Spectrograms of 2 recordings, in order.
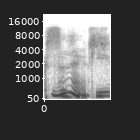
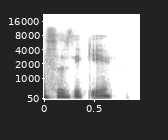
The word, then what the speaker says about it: tzatziki: Oh, like tzatziki, nice. Like real tzatziki. – Oh, that's like how you pronounce it. Tzatziki.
